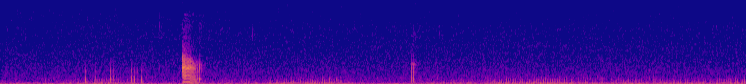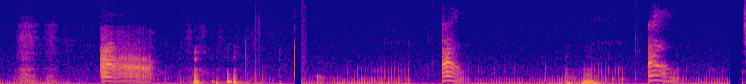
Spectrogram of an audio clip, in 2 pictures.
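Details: Blue-eyed Siamese cat purring steadily indoors, broken by a few short, rising meows about halfway through and near the end, over a low background hum with occasional clicks.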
